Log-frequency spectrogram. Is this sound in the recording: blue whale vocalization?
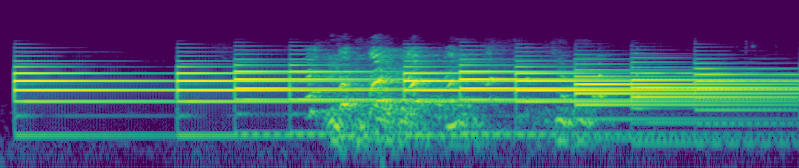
no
